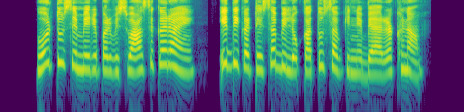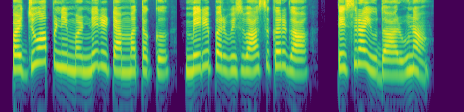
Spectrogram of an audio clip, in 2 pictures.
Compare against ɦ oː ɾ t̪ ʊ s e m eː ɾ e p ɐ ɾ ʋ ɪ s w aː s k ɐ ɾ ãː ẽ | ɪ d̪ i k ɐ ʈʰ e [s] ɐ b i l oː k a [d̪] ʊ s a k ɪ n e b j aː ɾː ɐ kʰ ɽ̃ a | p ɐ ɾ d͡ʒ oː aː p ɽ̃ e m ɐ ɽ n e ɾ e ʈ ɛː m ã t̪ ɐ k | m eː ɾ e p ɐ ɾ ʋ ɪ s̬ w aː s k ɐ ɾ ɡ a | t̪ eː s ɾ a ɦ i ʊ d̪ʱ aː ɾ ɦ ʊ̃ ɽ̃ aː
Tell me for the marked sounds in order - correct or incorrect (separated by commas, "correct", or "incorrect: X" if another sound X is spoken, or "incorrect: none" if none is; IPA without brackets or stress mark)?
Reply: correct, incorrect: t̪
